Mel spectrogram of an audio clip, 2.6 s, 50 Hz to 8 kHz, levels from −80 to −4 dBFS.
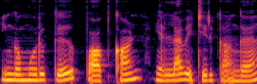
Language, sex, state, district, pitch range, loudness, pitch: Tamil, female, Tamil Nadu, Nilgiris, 190-215 Hz, -18 LUFS, 205 Hz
